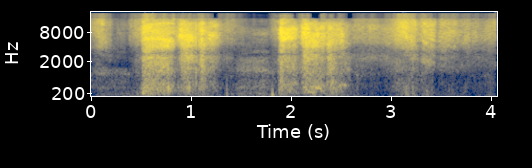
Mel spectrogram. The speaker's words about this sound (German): wenn ich mir Nasenspray in die Nasenlöcher puste und mich schneuze und huste und solche Dinge mache und Krusch und Kram. Aber das lasse ich jetzt einfach mal drin.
